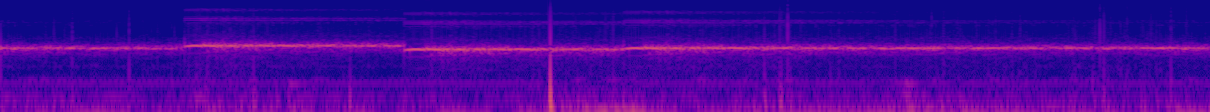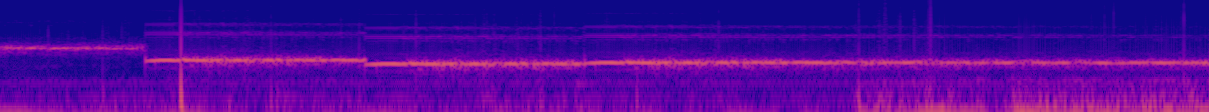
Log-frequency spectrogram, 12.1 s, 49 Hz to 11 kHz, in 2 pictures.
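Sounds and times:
slow music with long held notes: 0:00.0 - 0:12.0.

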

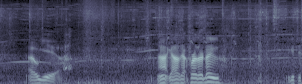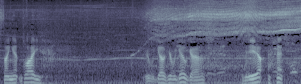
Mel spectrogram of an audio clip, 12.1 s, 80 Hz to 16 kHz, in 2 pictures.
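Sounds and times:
electric ducted fan whining: 0:00.0 - 0:12.0.

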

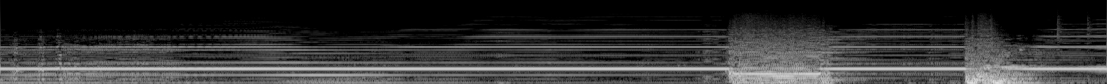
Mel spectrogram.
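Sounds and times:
distorted electric guitar drone: 0:00.0 - 0:08.8, 0:09.5 - 0:11.0
drums and band crash: 0:09.6 - 0:10.6.

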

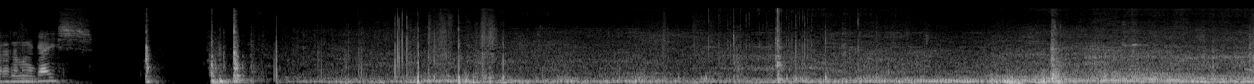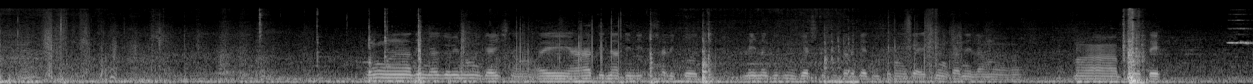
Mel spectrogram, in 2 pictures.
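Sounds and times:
sharp clicks and knocks: 0:01.4 - 0:05.2
running vehicle low hum: 0:02.6 - 0:25.0
car door opening: 0:06.2 - 0:08.7, 0:10.3 - 0:11.5.

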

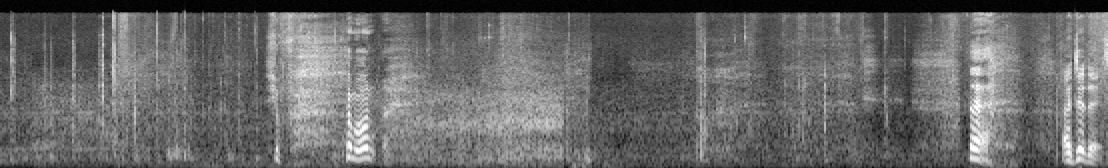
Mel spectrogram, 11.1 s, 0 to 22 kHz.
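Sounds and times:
wooden easel legs clicking and knocking: 0:00.0 - 0:02.7.

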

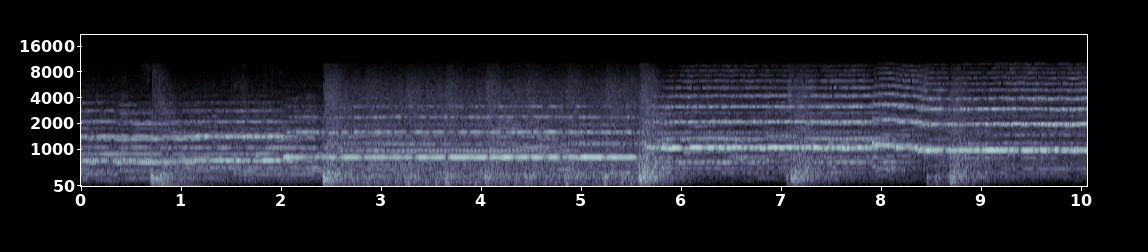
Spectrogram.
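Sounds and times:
brass band sustained chord: 0:00.0 - 0:10.0
drum strokes: 0:00.7 - 0:01.3, 0:02.4 - 0:10.0.

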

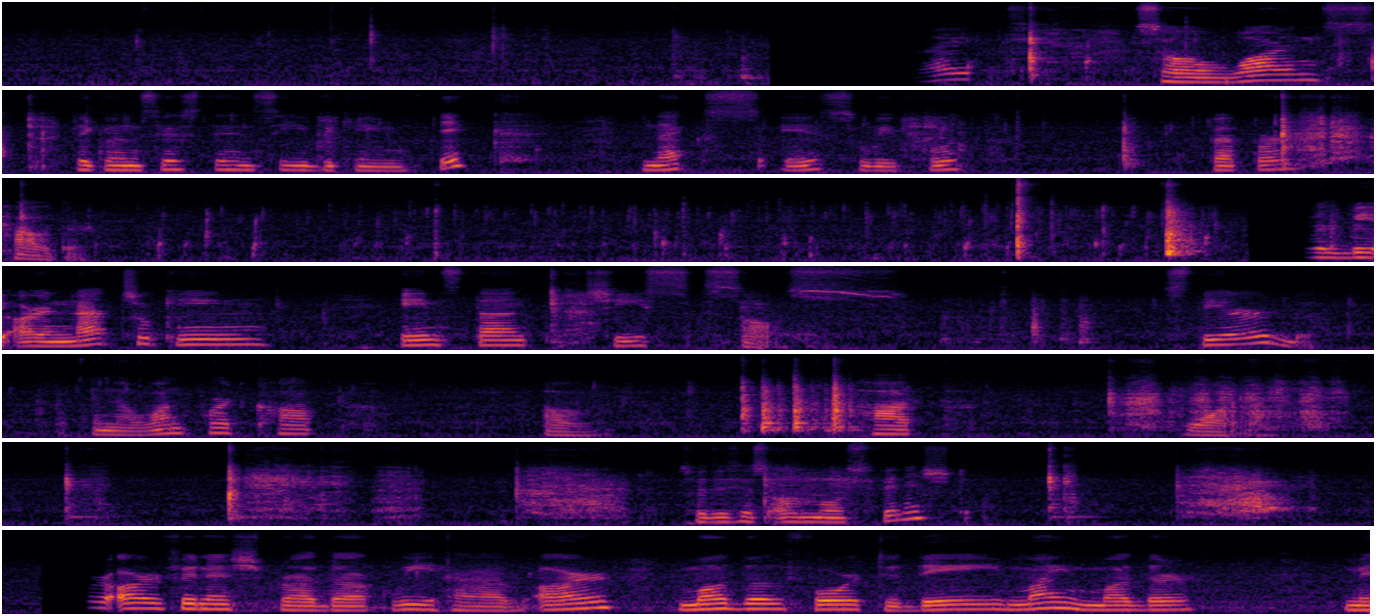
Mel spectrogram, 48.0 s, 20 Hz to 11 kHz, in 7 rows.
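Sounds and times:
metal spoon scraping a metal pan: 0:05.0 - 0:05.5, 0:13.2 - 0:13.9, 0:23.3 - 0:23.6, 0:33.0 - 0:38.7, 0:39.5 - 0:40.9
tomato sauce bubbling: 0:10.8 - 0:20.0.

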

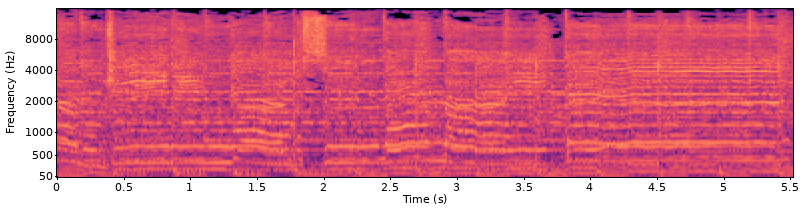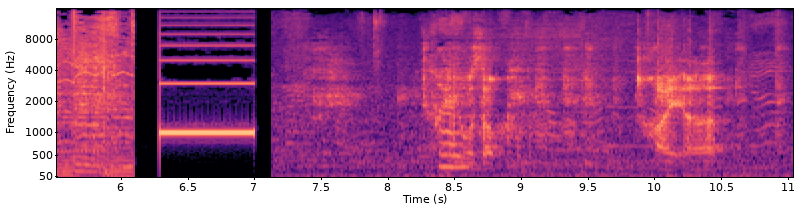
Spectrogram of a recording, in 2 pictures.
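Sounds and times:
music: 0:00.0 - 0:06.1
censor bleep: 0:06.3 - 0:07.0.

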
